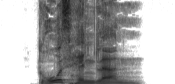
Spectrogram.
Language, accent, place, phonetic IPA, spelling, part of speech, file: German, Germany, Berlin, [ˈɡʁoːsˌhɛntlɐn], Großhändlern, noun, De-Großhändlern.ogg
- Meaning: dative plural of Großhändler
